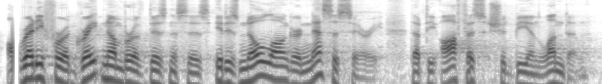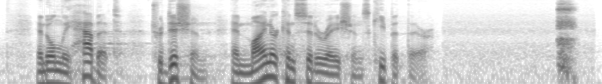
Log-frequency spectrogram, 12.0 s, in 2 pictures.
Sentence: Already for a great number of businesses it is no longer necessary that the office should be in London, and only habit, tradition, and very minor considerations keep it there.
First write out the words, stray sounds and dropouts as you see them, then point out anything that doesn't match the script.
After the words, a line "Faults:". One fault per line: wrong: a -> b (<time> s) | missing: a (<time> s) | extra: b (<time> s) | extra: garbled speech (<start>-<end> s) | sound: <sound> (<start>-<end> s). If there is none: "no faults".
Already for a great number of businesses it is no longer necessary that the office should be in London, and only habit, tradition, and minor considerations keep it there.
Faults:
sound: dropout (0.1-0.2 s)
missing: very (8.5 s)
sound: sniff (11.6-11.8 s)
